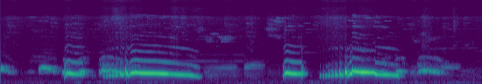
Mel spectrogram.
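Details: A Barbary dove calls in the sharp, deep bekur style, a lure to make other doves coo: short notes lead into long, sliding, descending coos, repeated twice over six seconds, clean and close.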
